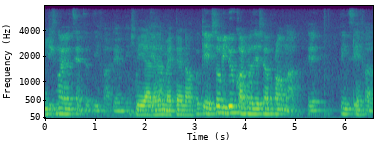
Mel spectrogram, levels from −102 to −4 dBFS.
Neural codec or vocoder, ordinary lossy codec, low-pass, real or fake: none; none; 7.2 kHz; real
